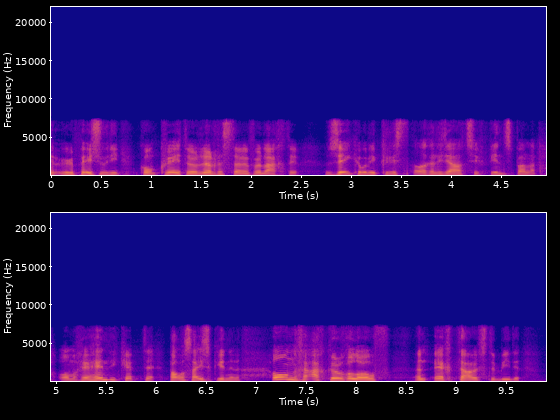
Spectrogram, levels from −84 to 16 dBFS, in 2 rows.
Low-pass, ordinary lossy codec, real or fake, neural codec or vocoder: 7.2 kHz; none; fake; codec, 16 kHz in and 24 kHz out, 0.9 kbps, LongCat-Audio-Codec, four codebook decoder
